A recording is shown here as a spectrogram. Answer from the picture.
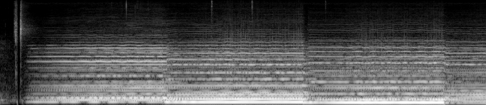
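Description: A stock Apple Loop playing back in Logic Pro: music of sustained low notes in chords, swelling in over the first second, then changing to a new chord about two seconds in and again about four seconds in.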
